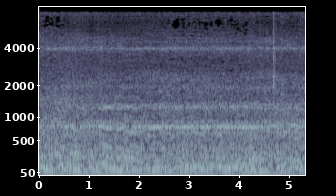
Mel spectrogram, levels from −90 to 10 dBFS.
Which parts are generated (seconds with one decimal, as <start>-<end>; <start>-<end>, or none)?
0.5-2.5; 4.2-5.3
